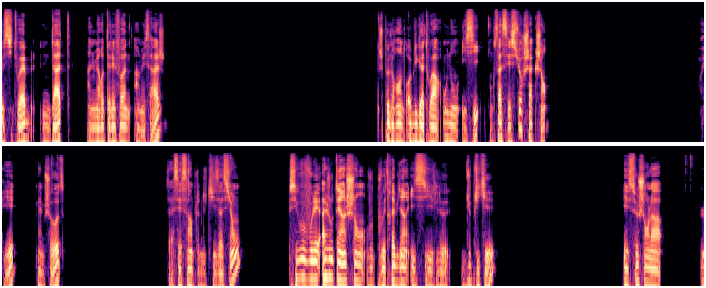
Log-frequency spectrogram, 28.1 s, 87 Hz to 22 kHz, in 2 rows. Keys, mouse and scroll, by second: 12.6 click, 15.0 click, 18.5 click, 24.7 click, 27.6 click.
